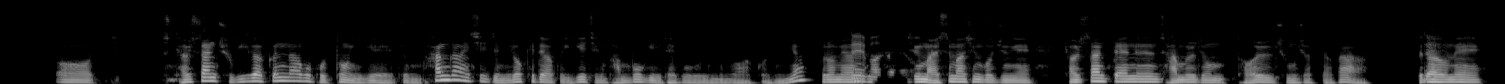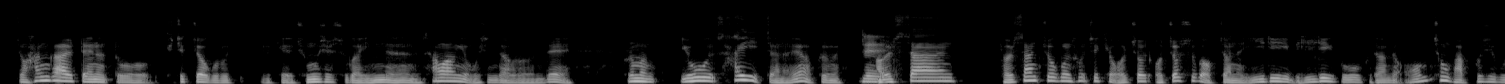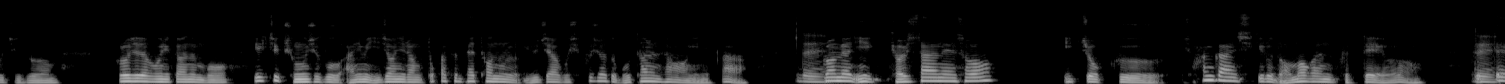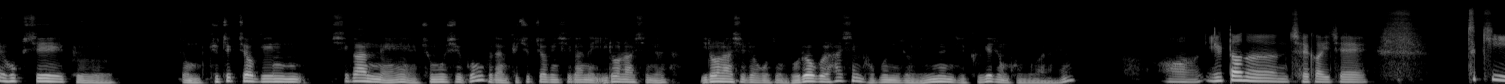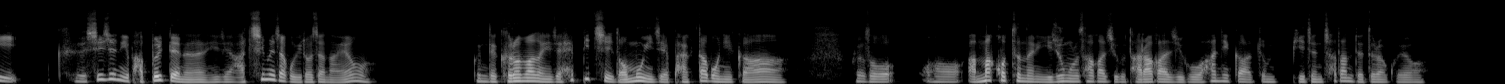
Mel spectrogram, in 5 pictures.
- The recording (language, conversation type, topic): Korean, advice, 아침에 더 개운하게 일어나려면 어떤 간단한 방법들이 있을까요?
- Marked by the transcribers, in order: teeth sucking; other background noise; "빛은" said as "빚은"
